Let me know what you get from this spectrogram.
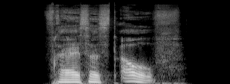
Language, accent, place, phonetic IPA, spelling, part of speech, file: German, Germany, Berlin, [ˌfʁɛːsəst ˈaʊ̯f], fräßest auf, verb, De-fräßest auf.ogg
- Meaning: second-person singular subjunctive II of auffressen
